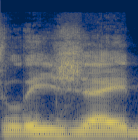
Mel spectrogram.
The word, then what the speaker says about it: Leger: And a lot of people look at my last name and think it's more challenging, but I think my first name, just because it doesn't sound how it's spelled, right? It's Leger Douzable. I think Douzable is a lot easier when you look at it phonetically on paper to say than Leger.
